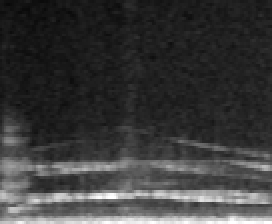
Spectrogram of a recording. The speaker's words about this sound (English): This is Siren City. The traffic doesn't stop for sirens, and it's a free-for-all.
